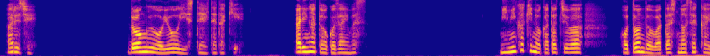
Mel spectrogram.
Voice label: 声のみ, ASMR; 効果音なしver

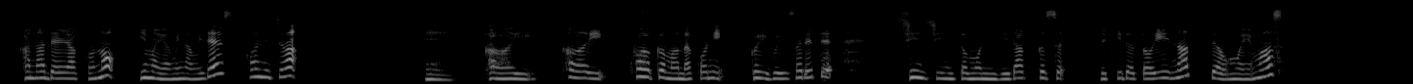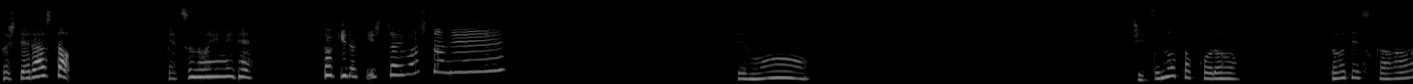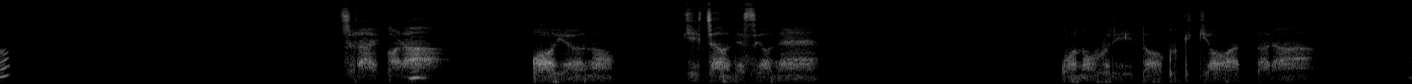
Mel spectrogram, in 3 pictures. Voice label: フリートーク

